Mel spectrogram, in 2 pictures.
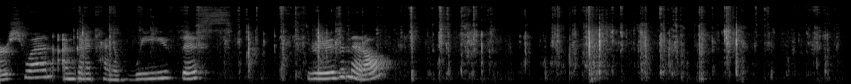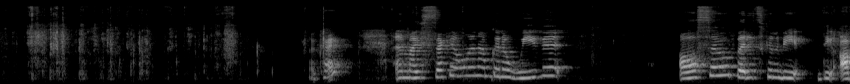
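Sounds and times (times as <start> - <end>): paper rustling and crinkling: 0.6 - 11.8.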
